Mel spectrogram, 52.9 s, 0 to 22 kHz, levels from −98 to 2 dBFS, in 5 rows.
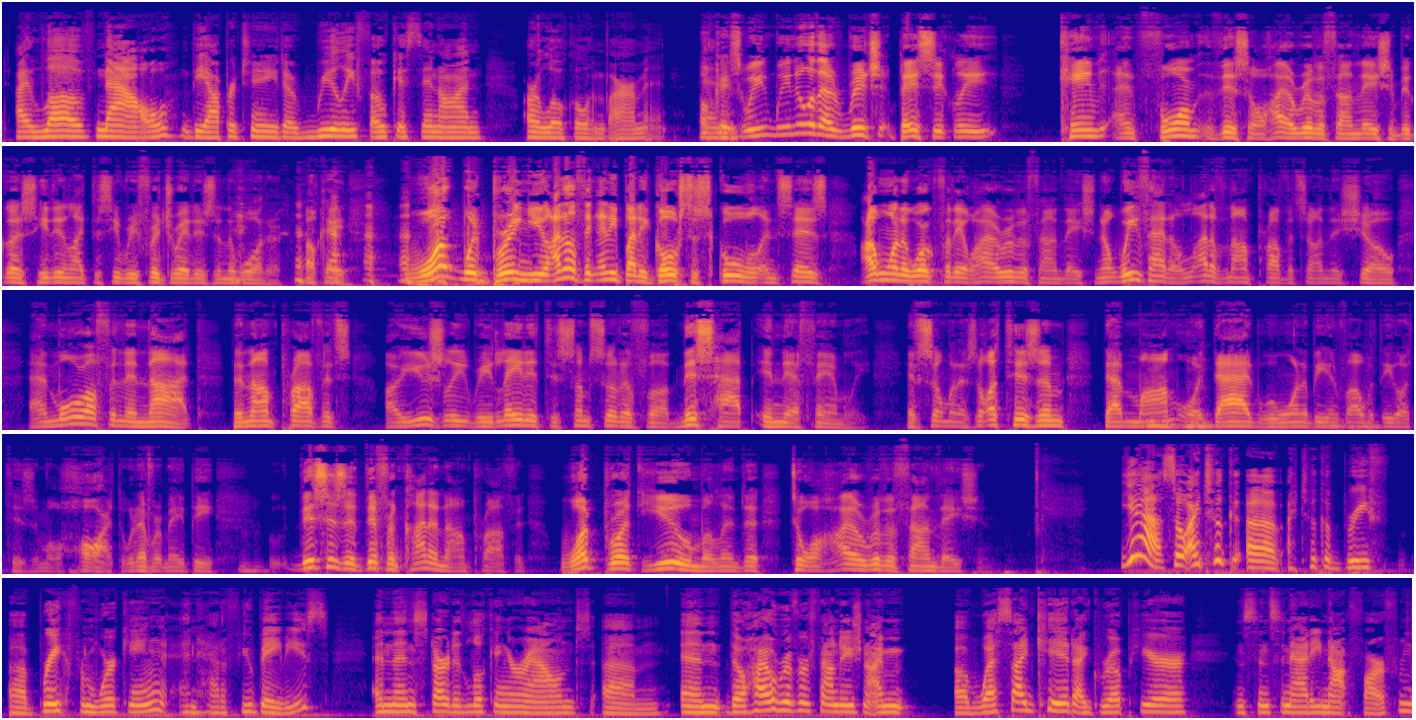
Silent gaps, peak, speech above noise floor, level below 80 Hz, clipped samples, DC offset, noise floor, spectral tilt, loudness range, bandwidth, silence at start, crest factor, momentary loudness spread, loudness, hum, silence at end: none; -2 dBFS; 42 dB; -54 dBFS; under 0.1%; under 0.1%; -66 dBFS; -3.5 dB/octave; 9 LU; 16 kHz; 0.1 s; 22 dB; 17 LU; -23 LUFS; none; 0 s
